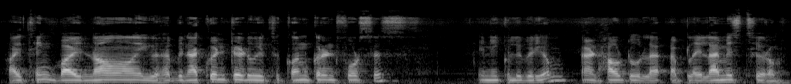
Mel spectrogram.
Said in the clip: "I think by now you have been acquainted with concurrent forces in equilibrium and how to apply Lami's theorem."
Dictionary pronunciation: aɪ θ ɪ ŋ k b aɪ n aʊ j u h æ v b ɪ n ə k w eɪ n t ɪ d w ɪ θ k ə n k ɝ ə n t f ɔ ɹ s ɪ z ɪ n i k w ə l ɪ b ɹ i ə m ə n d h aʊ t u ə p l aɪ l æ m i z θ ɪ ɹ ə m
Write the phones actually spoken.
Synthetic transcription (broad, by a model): aɪ t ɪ ŋ k b aɪ n aʊ j u h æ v b ɪ n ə k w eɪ n t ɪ d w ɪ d k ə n k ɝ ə n t f ɔ ɹ s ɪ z ɪ n i k w ə l ɪ b ɹ i ə m ə n d h aʊ t u ə p l aɪ l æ m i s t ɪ ɹ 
